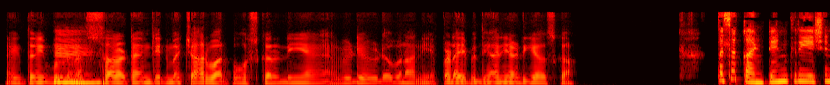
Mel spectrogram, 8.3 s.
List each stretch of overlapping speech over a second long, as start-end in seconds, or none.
none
